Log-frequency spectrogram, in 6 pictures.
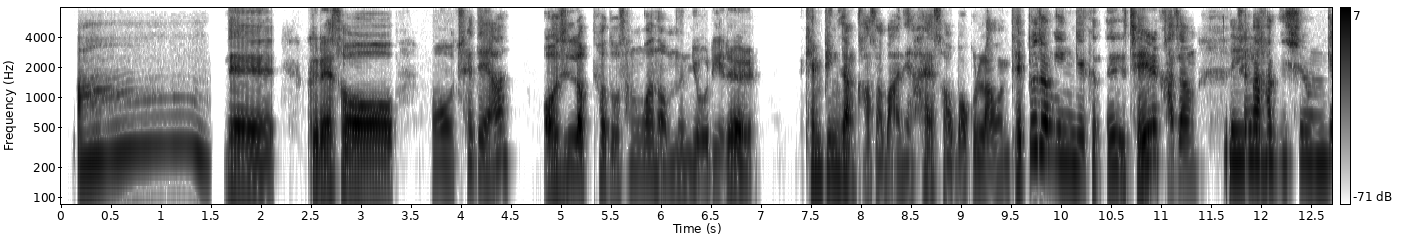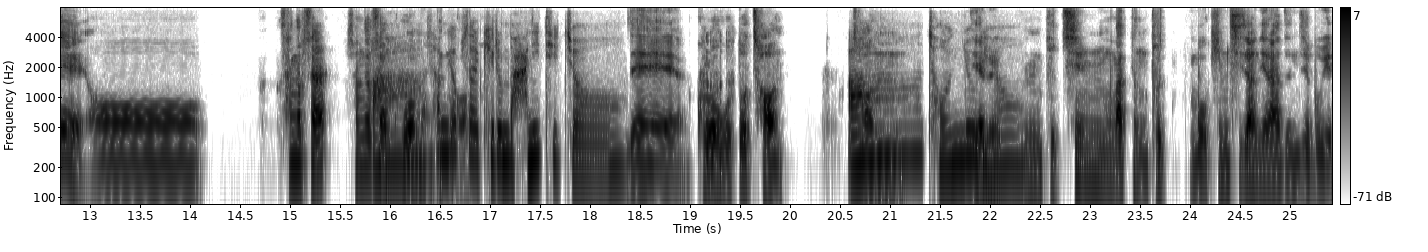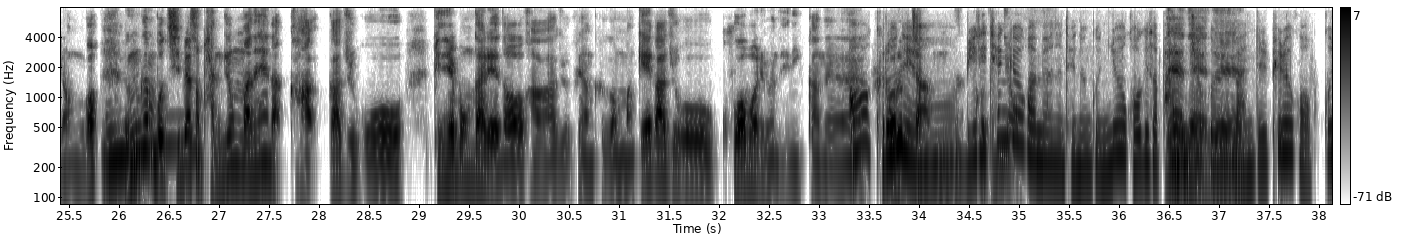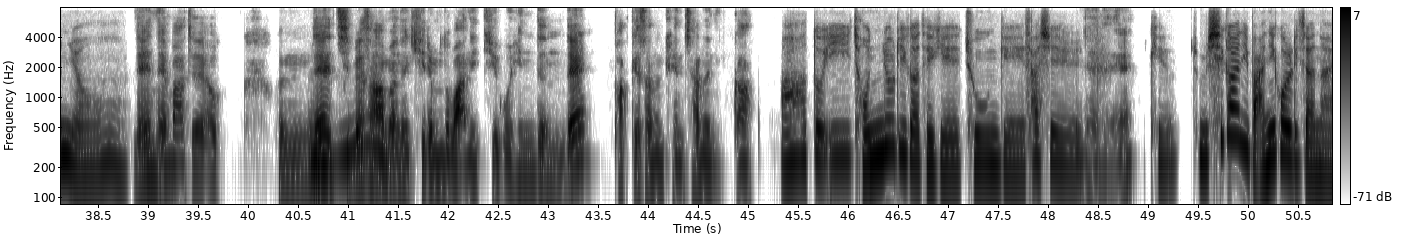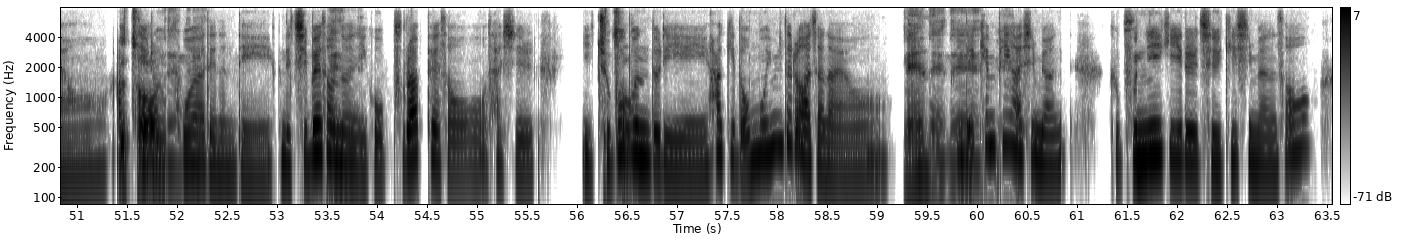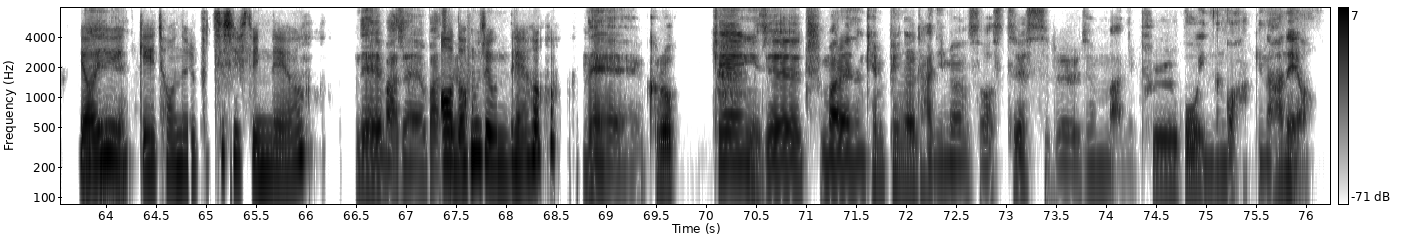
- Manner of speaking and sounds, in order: other background noise; laugh; tapping; laughing while speaking: "너무 좋은데요"; laugh
- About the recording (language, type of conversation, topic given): Korean, podcast, 스트레스를 풀 때 보통 무엇을 하시나요?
